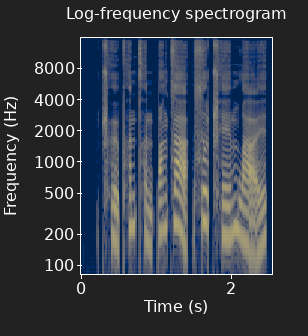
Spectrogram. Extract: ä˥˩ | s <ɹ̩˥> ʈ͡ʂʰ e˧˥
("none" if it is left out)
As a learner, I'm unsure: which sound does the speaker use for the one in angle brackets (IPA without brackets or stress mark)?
ɹ̩˥˩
